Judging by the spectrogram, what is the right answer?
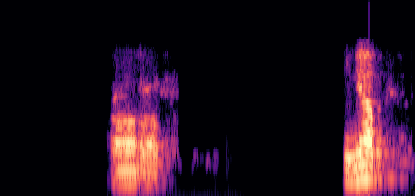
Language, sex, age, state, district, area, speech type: Assamese, male, 18-30, Assam, Morigaon, rural, conversation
